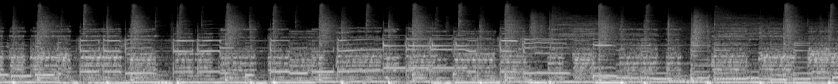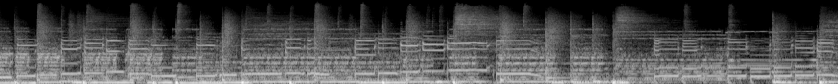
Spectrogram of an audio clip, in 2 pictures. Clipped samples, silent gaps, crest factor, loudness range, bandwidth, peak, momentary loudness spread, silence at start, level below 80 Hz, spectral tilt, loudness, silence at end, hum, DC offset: under 0.1%; none; 14 dB; 2 LU; 17 kHz; 0 dBFS; 3 LU; 0 s; -20 dBFS; -6 dB/octave; -15 LUFS; 0 s; none; under 0.1%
